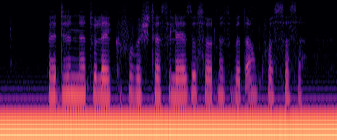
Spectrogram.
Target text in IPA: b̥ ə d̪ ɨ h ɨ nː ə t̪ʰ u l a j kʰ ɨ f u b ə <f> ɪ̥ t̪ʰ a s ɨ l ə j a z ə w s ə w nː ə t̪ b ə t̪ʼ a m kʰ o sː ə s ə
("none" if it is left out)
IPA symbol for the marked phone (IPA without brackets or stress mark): ʃ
